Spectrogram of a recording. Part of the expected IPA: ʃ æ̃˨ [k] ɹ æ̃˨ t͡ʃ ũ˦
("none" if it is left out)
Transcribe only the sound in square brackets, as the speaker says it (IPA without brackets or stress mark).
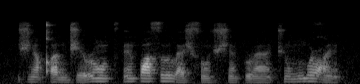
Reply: k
